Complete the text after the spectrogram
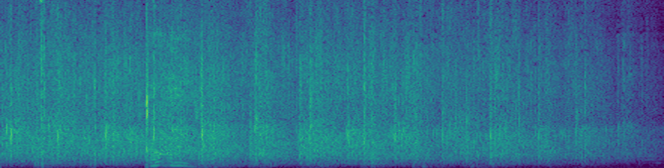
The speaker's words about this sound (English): So let's give them one more round of applause real quick.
